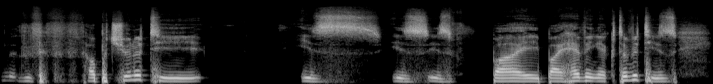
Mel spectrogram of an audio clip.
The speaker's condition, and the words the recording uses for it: Stuttering. Working on stuttering means for me being aware of what's happening when I stutter as well as what I am doing when I stutter, being mindful of ...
